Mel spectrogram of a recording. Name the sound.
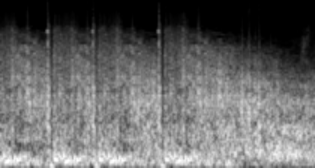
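gunshot sound effect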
